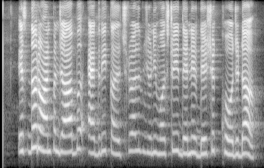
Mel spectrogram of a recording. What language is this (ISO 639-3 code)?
pan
